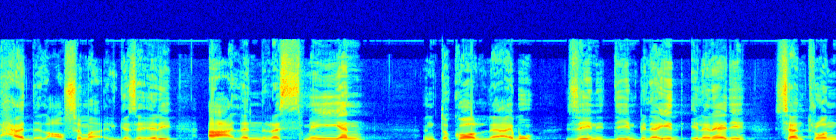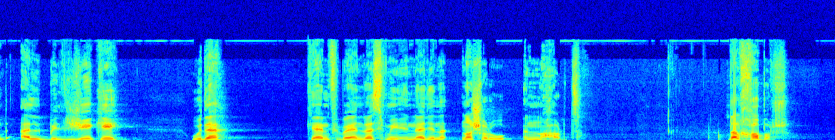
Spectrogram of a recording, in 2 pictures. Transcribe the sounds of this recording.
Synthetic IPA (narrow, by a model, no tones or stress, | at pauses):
ḁħaːd̪ɪlʕɑ̰ːsˤɨmɑ̰ʔɪ̰lɡæzæːʔɪɾi | ʔaʕlænɾˤɑsmɪjːæn | ʔɪnt̪ɨqɑːlːaːʕɪbo | zeːnɪd̪ːiːnbɪlʕiːd̪ʔɪlænæːd̪i | sænt̪ɾond̪ʔælbelʒiːki | wed̪æ | kæːnfibæjæːnɾˤɑsmiɪnːæːd̪inɑʃɑɾˤuenːɑhɑ̰ːɾˤd̪ˤ | d̪ælxɑbɑɾˤ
